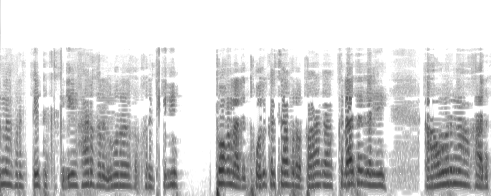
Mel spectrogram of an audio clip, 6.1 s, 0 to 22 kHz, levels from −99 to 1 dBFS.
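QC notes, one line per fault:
throughout: HE-AAC compression. Nothing remains above 8 kHz, and the top band sounds rebuilt rather than real. S sounds are gritty and lispy. The damage is heavy. This is likely HE-AAC at a very low bitrate, around 8 kbps, with the treble copied up from lower bands.
0.38–0.41 s, 0.60–0.64 s, 3.80–3.83 s, 5.29–5.32 s: pre-echo. A short hiss leads each sharp onset by about 26 to 37 ms. The attacks sound soft and smeared. The codec spread its noise across the whole block, so it also filled the quiet moment before each attack.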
